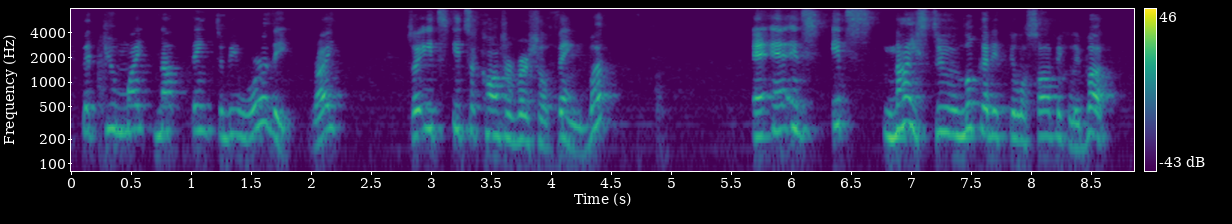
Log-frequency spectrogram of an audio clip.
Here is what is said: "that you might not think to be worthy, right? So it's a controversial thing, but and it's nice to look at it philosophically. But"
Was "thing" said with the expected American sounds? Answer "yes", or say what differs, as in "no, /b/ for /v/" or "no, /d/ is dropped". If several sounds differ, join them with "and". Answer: yes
